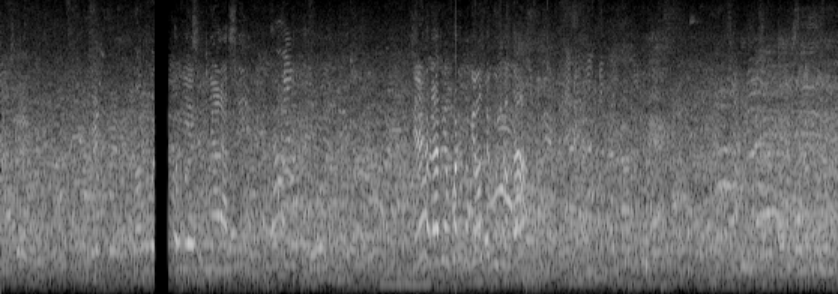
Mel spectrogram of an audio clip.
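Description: A crowd of children and adults chatters in a busy room.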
